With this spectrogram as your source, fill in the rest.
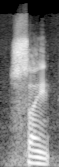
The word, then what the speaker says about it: sign: साइन। अंत में क्या है? GN, और यहाँ पर जी को नहीं पढ़ा गया, तो SI का साई और N का न, शाइन।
